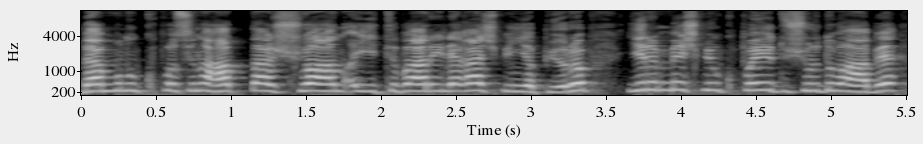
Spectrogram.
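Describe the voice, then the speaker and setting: A young man giving loud, slangy, playful gameplay commentary as a gaming channel host, shouting at his teammates. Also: very high-pitched. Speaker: gaming YouTuber.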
